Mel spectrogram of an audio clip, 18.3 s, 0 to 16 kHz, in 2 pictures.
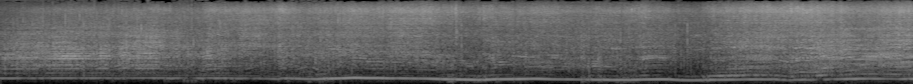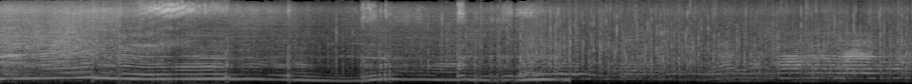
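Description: Autobianchi A112 Abarth rally car's four-cylinder engine revving hard, its pitch climbing and falling again and again as it is driven through the gears. The pitch drops sharply about two-thirds of the way through as the car passes.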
